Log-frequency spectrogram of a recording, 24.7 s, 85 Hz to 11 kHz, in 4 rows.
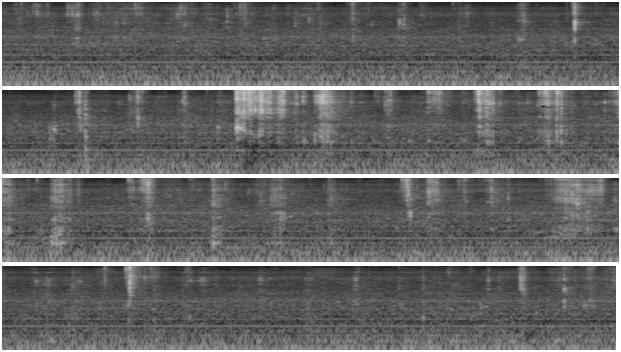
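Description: Close-up eating sounds of someone chewing rice, noodles and meatballs eaten by hand: wet chewing and mouth clicks, with a few louder crunches and smacks about 9 seconds in and again about 18 seconds in. A steady low hum runs underneath.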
